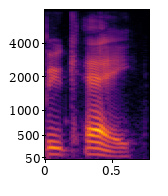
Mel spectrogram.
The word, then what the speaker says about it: Bucket: and upper class that she makes people pronounce it bouquet even though it's spelled bucket.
